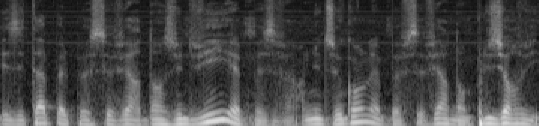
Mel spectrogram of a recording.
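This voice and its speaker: A man's voice sits at a medium pitch with ordinary pitch variation. His tone is dark and mellow. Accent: non-native. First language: not French (speaking French). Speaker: rabbi. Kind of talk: panel discussion.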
